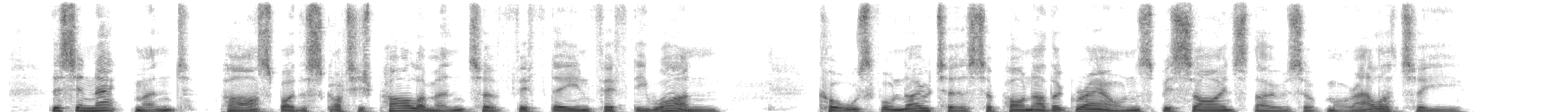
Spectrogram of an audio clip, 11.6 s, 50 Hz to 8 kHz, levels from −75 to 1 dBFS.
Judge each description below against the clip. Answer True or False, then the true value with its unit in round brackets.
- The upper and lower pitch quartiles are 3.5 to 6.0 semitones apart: True (4.8 semitones)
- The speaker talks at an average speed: False (100 wpm)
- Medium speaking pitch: False (110 Hz)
